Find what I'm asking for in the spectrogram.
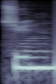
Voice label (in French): "qun1", chinois; Cours-de-Chinois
